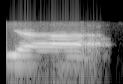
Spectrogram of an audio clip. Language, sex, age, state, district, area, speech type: Telugu, male, 45-60, Telangana, Mancherial, rural, conversation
